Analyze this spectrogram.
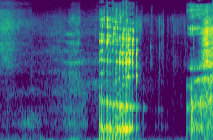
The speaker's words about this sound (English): I have to burp.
